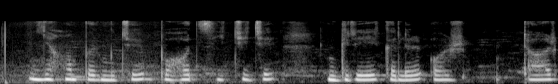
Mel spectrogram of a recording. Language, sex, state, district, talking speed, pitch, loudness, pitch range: Hindi, female, Himachal Pradesh, Shimla, 95 wpm, 225 Hz, -14 LUFS, 210-230 Hz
